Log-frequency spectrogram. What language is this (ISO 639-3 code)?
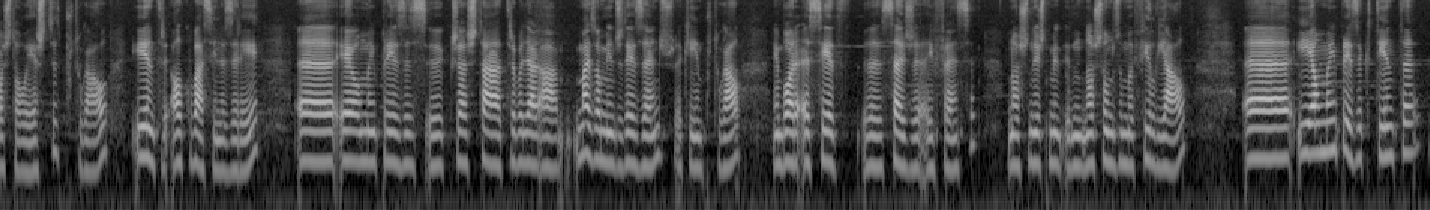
por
